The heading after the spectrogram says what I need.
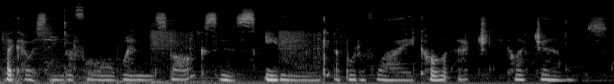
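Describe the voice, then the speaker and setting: A woman giving soft-spoken ASMR game commentary in a gentle, breathy, often whispered murmur. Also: mid-range voice, flat delivery, measured pace, faint music behind. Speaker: gameplay host.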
